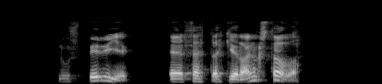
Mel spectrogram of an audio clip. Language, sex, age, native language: Icelandic, male, 40-49, Icelandic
